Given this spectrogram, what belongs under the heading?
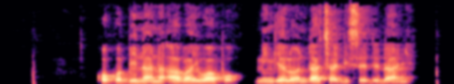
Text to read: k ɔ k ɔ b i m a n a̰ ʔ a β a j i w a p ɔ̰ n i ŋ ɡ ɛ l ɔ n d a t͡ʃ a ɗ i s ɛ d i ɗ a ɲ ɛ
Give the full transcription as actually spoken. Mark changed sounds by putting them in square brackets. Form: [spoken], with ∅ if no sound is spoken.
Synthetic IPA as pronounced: k ɔ k ɔ b i [n] a n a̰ ʔ a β a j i w a p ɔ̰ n i ŋ ɡ ɛ l ɔ n d a t͡ʃ a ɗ i s ɛ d [ɛ] ɗ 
